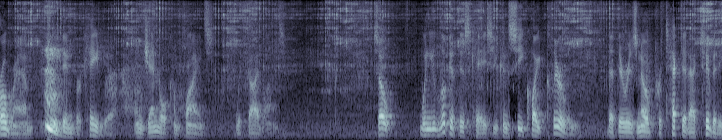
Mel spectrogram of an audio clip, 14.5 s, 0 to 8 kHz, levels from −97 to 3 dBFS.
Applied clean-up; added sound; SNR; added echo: none; Screech; 12 dB; none.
